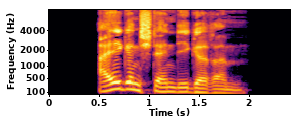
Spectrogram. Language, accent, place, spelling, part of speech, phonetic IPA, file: German, Germany, Berlin, eigenständigerem, adjective, [ˈaɪ̯ɡn̩ˌʃtɛndɪɡəʁəm], De-eigenständigerem.ogg
- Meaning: strong dative masculine/neuter singular comparative degree of eigenständig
